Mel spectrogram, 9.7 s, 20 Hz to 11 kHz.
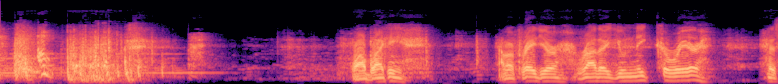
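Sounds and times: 
wooden piano bench kicked against a man's legs in a struggle: 0.1 - 1.9
speech: 4.6 - 5.2, 6.2 - 9.0, 9.6 - 9.7.

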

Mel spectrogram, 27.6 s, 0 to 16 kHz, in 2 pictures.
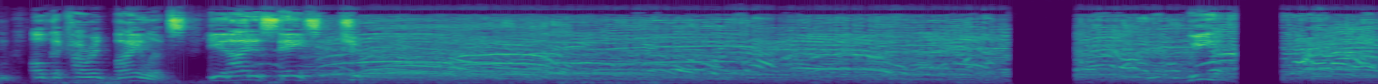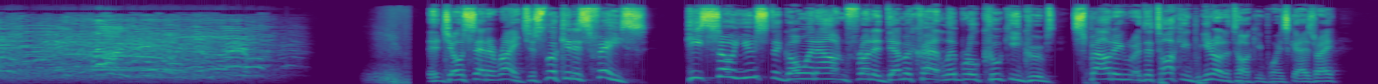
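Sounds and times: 
speech: 0.1 - 4.8, 18.1 - 27.2
large crowd shouting and chattering at a political rally: 2.1 - 17.0.

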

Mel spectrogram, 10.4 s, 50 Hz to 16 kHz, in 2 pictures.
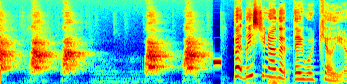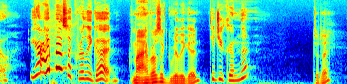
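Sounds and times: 
dogs barking: 0.0 - 3.3
speech: 3.7 - 9.0, 9.9 - 10.2.

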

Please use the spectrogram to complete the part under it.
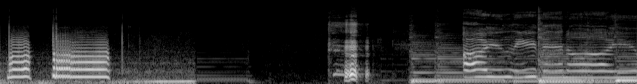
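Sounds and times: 
car horn honking: 0.0 - 1.2
laughter: 3.3 - 3.8
speech: 3.4 - 3.8, 4.6 - 6.2.

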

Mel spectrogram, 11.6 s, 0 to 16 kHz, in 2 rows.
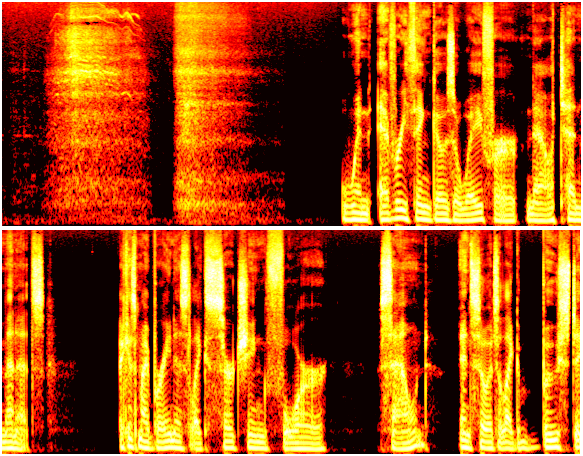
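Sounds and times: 
loud breathing through the nose in a silent room: 0.4 - 2.8
speech: 3.5 - 6.4, 7.0 - 11.5.

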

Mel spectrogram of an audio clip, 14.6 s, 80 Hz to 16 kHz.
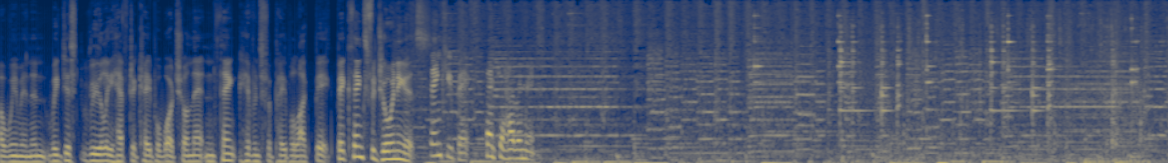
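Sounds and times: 
speech: 0.0 - 6.9
steady bass-heavy musical backing: 5.4 - 14.6
glasses clinking: 9.4 - 14.6.

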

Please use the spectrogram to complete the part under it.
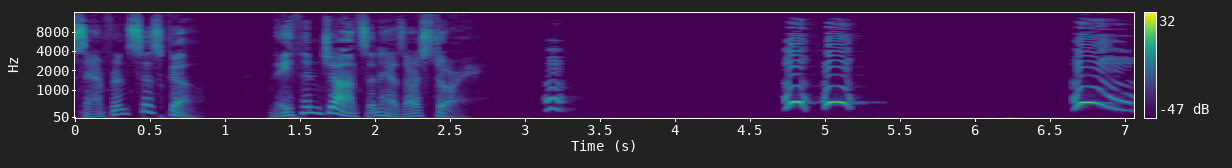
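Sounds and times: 
speech: 0.0 - 3.3
spotted owl territorial hooting call: 4.7 - 5.4, 6.6 - 7.0.

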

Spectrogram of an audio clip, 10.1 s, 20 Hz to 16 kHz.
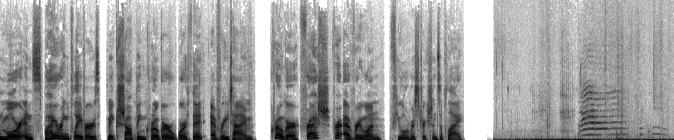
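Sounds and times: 
speech: 0.0 - 7.0
male domestic cat meowing: 8.6 - 10.0.

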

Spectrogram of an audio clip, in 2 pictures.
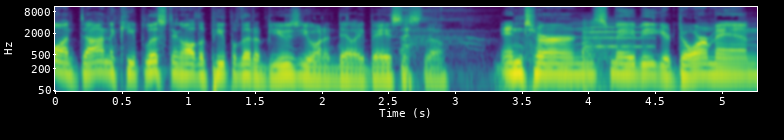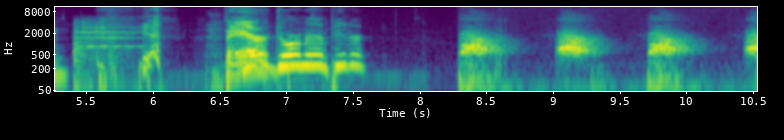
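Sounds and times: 
speech: 0.0 - 7.7, 8.3 - 8.7
dog barking: 8.3 - 10.5.

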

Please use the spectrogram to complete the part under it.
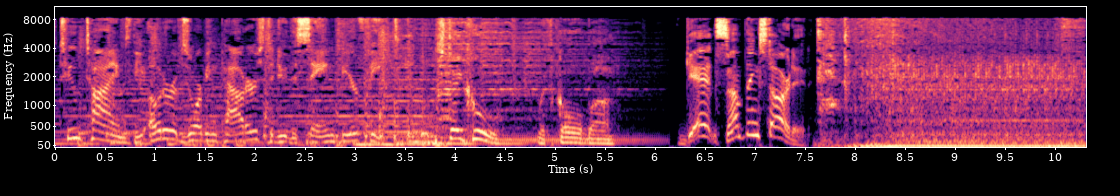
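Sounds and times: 
speech: 0.0 - 7.7
compact tractor diesel engine running on an assembly line in Jefferson, Georgia: 7.6 - 10.2.

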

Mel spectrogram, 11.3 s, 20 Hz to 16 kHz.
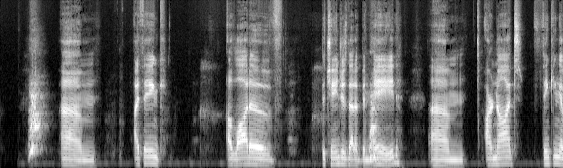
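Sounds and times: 
dog barking: 0.6 - 1.0, 7.4 - 7.7
speech: 1.2 - 2.0, 2.7 - 3.4, 4.5 - 5.7, 6.4 - 11.2.

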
